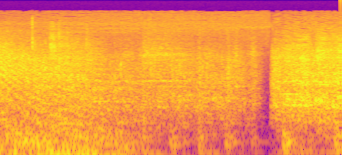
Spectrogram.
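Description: Broadcast transition music fading down under the end of the announcer's line, then cutting out suddenly about three and a half seconds in. A steady crowd noise follows.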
